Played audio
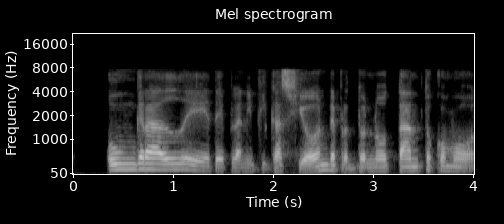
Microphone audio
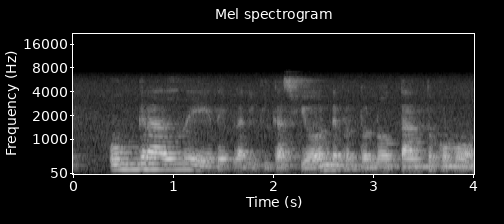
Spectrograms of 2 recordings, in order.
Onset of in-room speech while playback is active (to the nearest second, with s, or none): none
